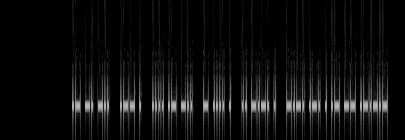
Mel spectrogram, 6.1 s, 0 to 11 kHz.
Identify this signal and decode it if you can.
Morse code, heard as a keyed tone, about 50 wpm, 700 Hz. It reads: AND WE HAD THE ICE CREAM.
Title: Sentences from Top 1500 Words 50wpm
